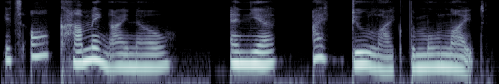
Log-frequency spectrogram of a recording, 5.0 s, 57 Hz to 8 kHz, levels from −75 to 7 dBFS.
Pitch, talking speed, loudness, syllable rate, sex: 190 Hz, 145 wpm, -16 LUFS, 3.9 syllables/s, female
